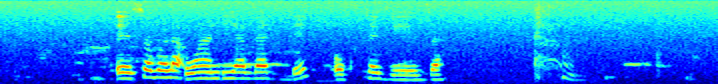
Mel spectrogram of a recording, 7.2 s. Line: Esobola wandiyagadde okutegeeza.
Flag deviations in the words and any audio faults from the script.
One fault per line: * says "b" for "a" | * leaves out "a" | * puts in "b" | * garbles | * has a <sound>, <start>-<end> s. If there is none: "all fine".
* has a cough, 5.3-5.9 s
